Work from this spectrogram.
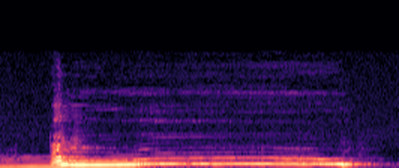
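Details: American Bully dog howling indoors: one long, steady, tonal howl that rises at the start, then holds nearly level for about three seconds before fading. A faint lower tone comes just before it.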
